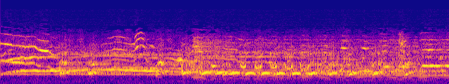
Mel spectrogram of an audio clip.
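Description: Several wolves howl together in a sustained, overlapping chorus, their long rising and falling wails layered loudly for several seconds with a few higher yips mixed in.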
